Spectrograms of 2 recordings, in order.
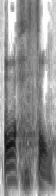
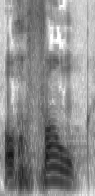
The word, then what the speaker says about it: órfão: Até mesmo porque se fosse um acento, a gente não ia falar órfão. A gente ia falar o quê? Orfão. E não é o caso. Então aqui, reparem que a sílaba tônica está na penúltima sílaba. Por isso é uma paroxítona. E uma paroxítona terminada em ditongo. Portanto, acentuada.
